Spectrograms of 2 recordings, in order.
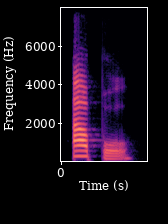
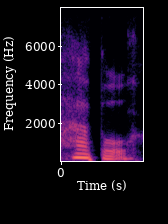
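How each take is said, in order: First: The vowel starts with a light, clean throat catch. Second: The vowel starts with an audible puff of breath. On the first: The speaker calls it right. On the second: The speaker calls it wrong. "adding an H"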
